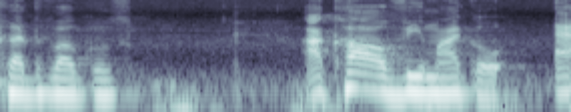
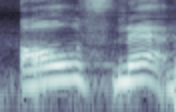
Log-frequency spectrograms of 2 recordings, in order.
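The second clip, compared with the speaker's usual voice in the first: retold realization; 8 semitones higher than usual. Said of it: "So I'm like".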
